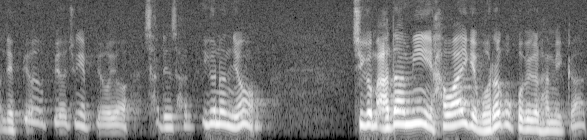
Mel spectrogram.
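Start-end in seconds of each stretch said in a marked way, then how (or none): 0.0-1.9 tender confession. Shown as a demonstration. Adam softly tells Eve she is his own flesh, tender. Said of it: "내 분신이라는 거예요".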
